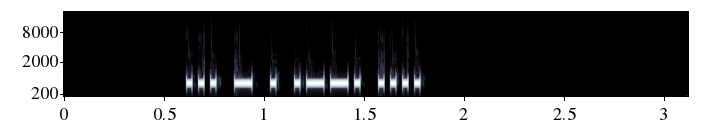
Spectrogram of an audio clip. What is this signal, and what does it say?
Morse code, heard as a keyed tone, about 40 wpm, 700 Hz. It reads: STEPH
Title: USA Common Names - Max 5 Letters - 40wpm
